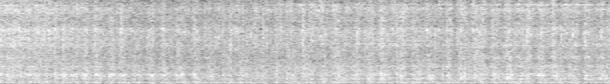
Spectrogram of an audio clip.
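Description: Steady idle with a dull, uneven knocking rumble in the lower end, about three beats a second; a worn crank bearing.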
